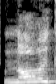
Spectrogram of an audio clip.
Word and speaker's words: Nollaig: Just listen very carefully, particularly to the Nolig part of it. So it's Dade na Nolig. Nolig. It's quite different from Nolig. You hear the difference?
